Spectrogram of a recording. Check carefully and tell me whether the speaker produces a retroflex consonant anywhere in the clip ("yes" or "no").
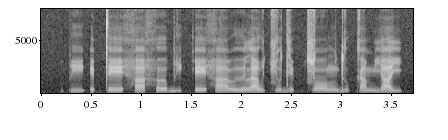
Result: no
